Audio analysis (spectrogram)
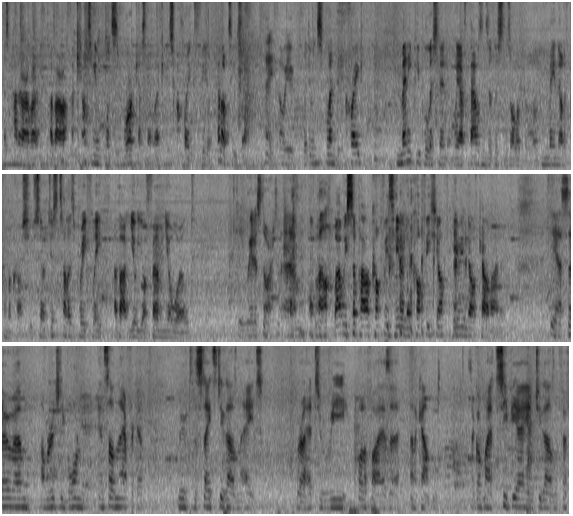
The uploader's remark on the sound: This was a live, in person interview, so apologies for the audio quality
